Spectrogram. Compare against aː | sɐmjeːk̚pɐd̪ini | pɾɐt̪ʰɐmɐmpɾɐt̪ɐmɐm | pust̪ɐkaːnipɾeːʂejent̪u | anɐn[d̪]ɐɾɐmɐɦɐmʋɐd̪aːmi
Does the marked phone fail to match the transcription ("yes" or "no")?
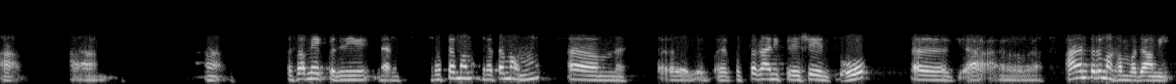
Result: yes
